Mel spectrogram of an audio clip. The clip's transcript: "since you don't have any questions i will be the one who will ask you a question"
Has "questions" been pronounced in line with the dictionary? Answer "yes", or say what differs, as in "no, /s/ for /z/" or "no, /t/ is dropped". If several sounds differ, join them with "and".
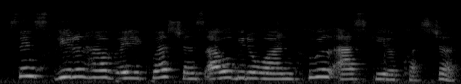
no, /s/ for /z/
